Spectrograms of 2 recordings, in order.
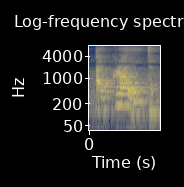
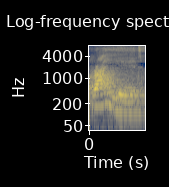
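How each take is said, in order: First: "cried" as one syllable, cride; just add a d to cry in "cried"; correct ED ending. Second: "cried" as two syllables, cry-ed; wrong ED ending. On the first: Teacher giving the past of cry, one syllable. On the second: Teacher showing what not to say, cry-ed. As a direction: put a false vowel before the d in "cried". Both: Shown as a demonstration. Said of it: "Eu não falo cried".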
